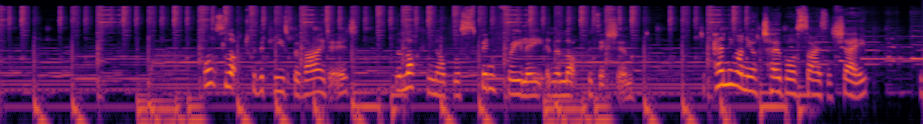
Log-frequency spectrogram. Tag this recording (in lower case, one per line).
music
speech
